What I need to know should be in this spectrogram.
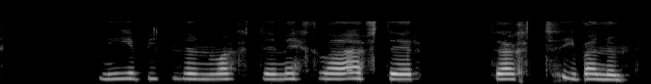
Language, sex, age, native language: Icelandic, female, 12, Icelandic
